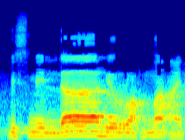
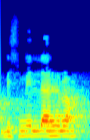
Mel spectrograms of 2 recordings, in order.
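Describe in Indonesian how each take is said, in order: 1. Vokal panjang dibaca panjang sepenuhnya. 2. Vokal panjang dibaca pendek. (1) "itu wajib, itu panjang yang asal" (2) "tak ada, tak panjang"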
